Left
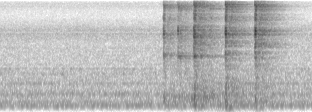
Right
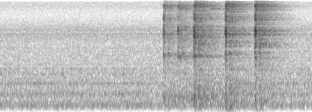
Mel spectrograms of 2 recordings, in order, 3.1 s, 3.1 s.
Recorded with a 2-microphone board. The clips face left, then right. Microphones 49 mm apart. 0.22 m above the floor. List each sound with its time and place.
1.6 s scissors: centre (ahead or behind), 1.6 m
